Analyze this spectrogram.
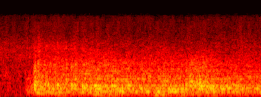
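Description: A heavy roll of thunder breaks in after a brief quiet and rumbles on steadily, loud, filling the rest of the moment with a deep, sustained roar and no voices.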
